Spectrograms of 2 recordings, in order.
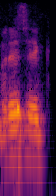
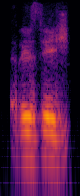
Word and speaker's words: Rezeg: So what I want to tell you that first of all, my name is Rezeg. We can use many pronunciation of my name, Rezeg, Rezeg, Rezeg. It depends. So what does it mean?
